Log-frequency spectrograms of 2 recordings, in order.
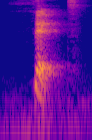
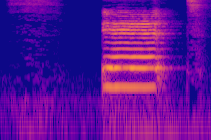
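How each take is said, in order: First: Said in the usual way. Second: "S-" then "it" said as two separate segmented sounds; stretched into sounds. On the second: Shown as a demonstration. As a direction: pull the word apart into its sounds, "S-" and "it". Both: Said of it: "Finger stretch it with me".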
